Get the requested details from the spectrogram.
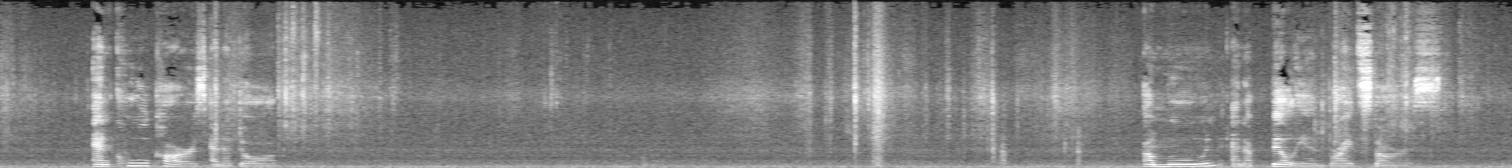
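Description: A woman reads aloud expressively close by.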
